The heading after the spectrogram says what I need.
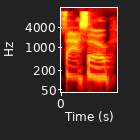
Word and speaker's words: FASO: And FASO, I call it FASO, kind of rhymes with lasso.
